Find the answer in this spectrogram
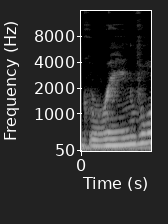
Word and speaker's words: Greenville: I live in Greenville, North Carolina. Some people would pronounce it Greenville.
